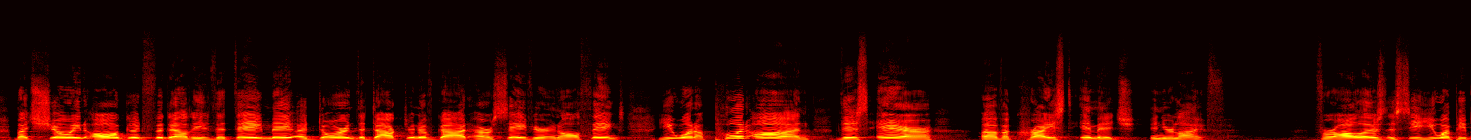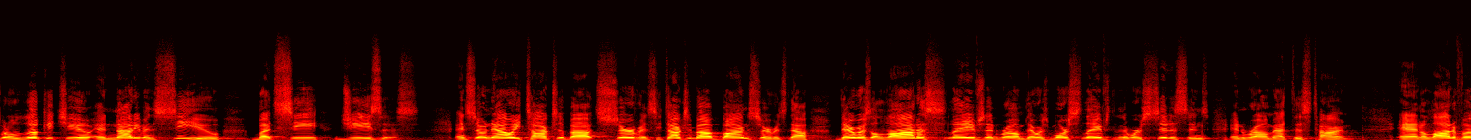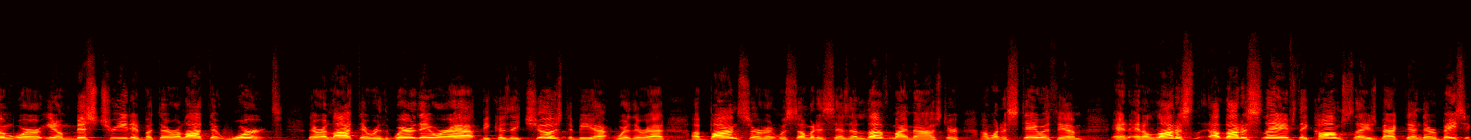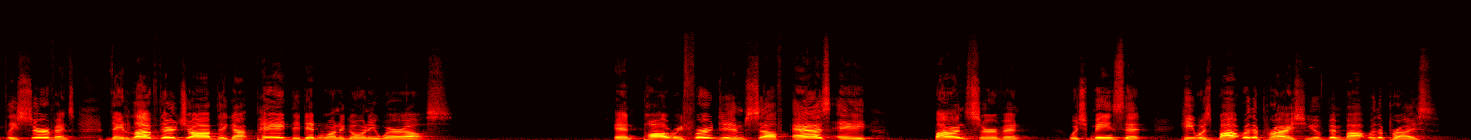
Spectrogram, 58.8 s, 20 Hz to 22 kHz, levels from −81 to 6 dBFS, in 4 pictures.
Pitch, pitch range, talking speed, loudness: 195 Hz, 180-215 Hz, 200 wpm, -23 LUFS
